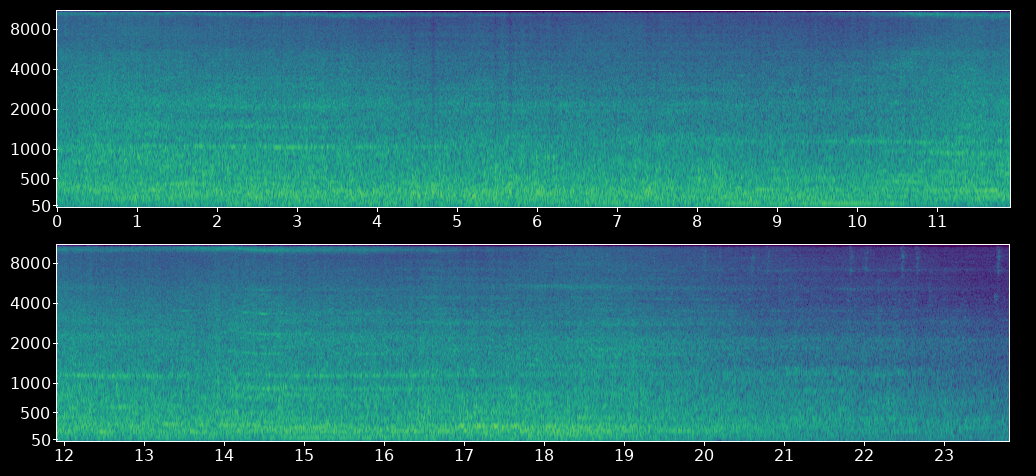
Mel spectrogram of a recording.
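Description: Great Western Railway Intercity Express Train passing close by the platform: a steady loud rumble of wheels on rail and running gear, with a faint high whine. It fades away over the last few seconds as the train moves off.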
